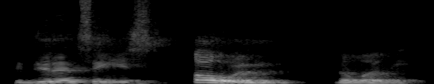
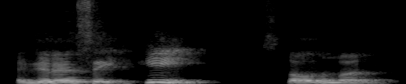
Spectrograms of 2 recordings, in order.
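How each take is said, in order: First: The word stole carries the stress. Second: The word he carries the stress. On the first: "Hindi naman yan, ninakaw eh. Hiniram lang" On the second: "Sinabing siya, kasi siya"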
